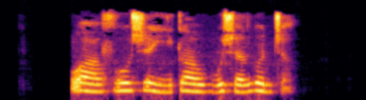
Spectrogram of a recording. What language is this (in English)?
Chinese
